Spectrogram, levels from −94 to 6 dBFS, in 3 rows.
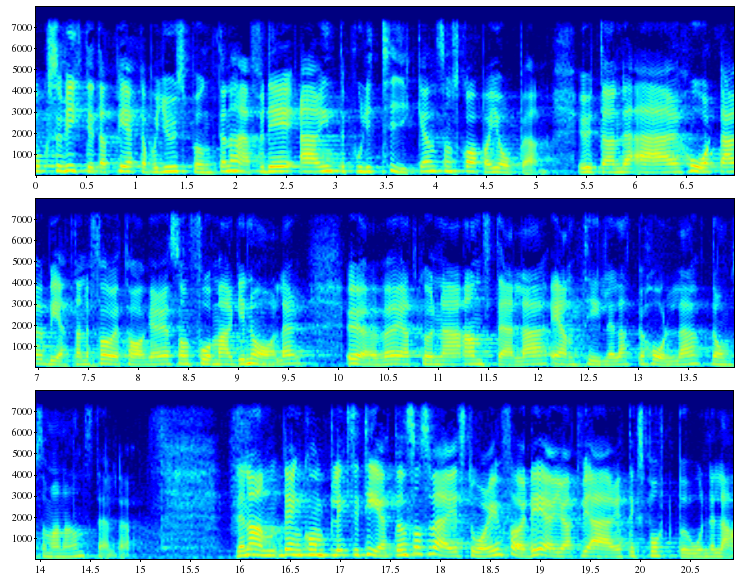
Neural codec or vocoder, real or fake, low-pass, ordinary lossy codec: none; real; 7.2 kHz; none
